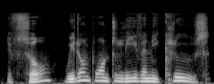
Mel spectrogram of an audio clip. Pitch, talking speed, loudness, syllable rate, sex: 145 Hz, 250 wpm, -17 LUFS, 5.7 syllables/s, male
